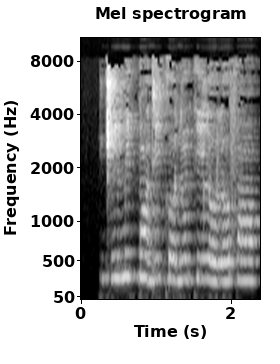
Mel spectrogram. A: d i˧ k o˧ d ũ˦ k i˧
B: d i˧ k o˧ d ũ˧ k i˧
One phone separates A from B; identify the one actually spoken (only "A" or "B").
B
